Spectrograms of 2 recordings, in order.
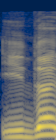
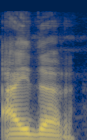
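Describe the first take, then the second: First: The first vowel sounds like 'ee'. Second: The first vowel sounds like 'eye'. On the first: "इसको दो तरह से pronounce करते हैं दोस्तों, इसको बोलते हैं इधर" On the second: "या बोल सकते हैं आइदर"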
